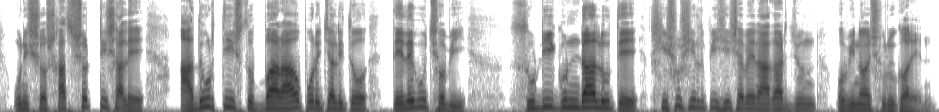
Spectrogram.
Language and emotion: Bengali, neutral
